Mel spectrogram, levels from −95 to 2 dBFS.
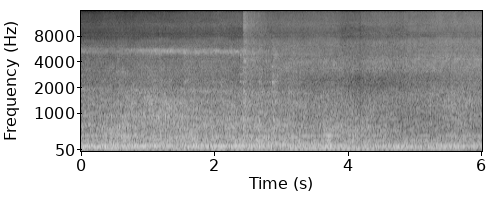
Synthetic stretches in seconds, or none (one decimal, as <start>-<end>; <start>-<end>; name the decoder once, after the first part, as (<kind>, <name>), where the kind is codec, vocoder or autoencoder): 0.0-2.2 (autoencoder, DAC-VAE); 2.9-3.9; 4.9-6.0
